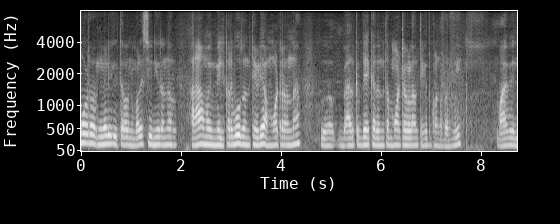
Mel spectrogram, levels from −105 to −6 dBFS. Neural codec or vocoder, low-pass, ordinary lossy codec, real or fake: codec, 16 kHz, 0.8 kbps, ZipCodec; none; none; fake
